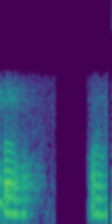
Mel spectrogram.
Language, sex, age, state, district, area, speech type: Bodo, female, 45-60, Assam, Kokrajhar, urban, conversation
